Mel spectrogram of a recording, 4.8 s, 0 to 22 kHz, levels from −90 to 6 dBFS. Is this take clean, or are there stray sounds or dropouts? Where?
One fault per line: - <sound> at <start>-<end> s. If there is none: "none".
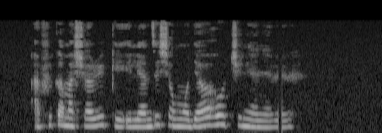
- dropout at 3.5-3.5 s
